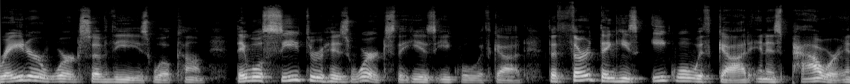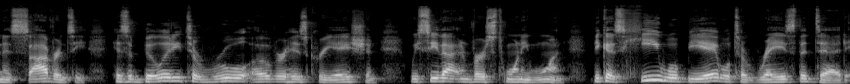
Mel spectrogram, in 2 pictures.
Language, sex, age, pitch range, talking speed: English, male, 30-49, 115-155 Hz, 185 wpm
